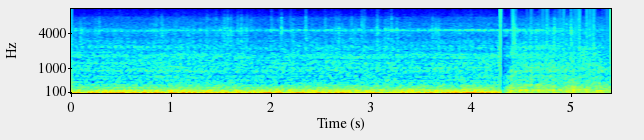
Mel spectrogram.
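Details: 2005 Dodge Ram 2500 diesel after a water-in-fuel sensor repair and fuel system priming: deep, steady rumble at an even idle with no knocks or misses; sounds like a healthy engine running smoothly.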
